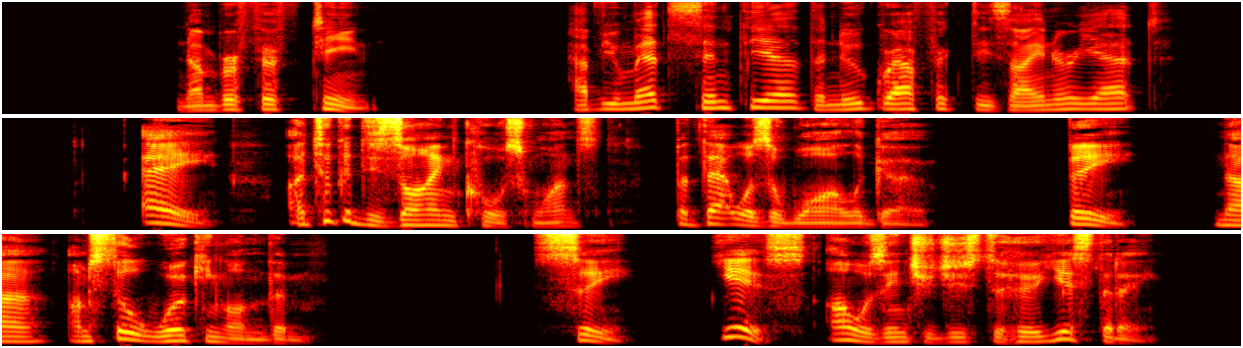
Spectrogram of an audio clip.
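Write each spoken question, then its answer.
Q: Have you met Cynthia, the new graphic designer, yet?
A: C: Yes, I was introduced to her yesterday.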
